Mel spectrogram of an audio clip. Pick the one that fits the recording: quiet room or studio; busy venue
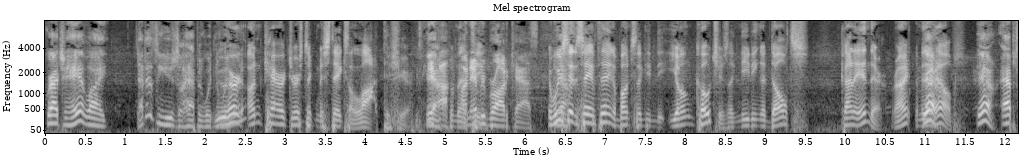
busy venue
